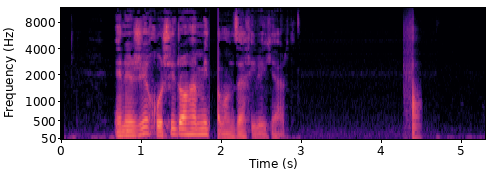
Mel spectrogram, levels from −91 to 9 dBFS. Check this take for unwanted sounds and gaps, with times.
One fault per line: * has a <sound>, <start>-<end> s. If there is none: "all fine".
* has a dropout, 1.9-2.0 s
* has a thud, 4.3-4.5 s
